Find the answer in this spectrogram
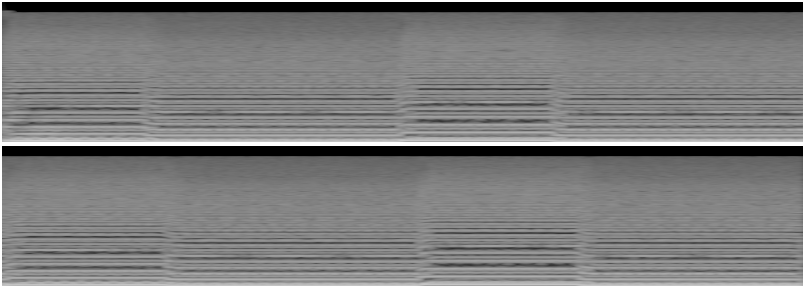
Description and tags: Very hard synth lead from a MicroKorg. Abrasive harsh sound.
